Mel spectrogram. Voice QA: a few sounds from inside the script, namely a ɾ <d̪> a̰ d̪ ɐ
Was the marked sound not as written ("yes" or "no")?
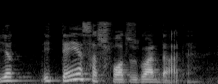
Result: no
